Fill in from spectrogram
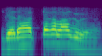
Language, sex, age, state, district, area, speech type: Bengali, male, 45-60, West Bengal, Paschim Medinipur, rural, conversation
